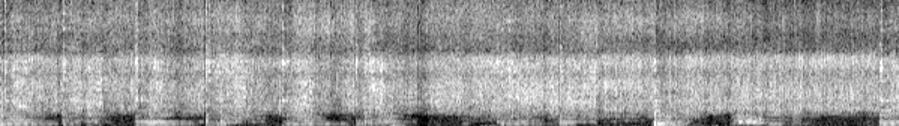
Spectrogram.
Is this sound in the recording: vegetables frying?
yes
